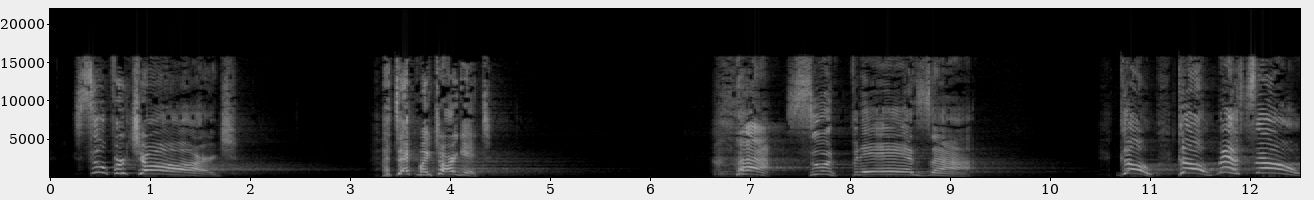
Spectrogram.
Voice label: Game ENG, en-AU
